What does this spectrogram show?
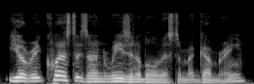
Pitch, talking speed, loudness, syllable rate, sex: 130 Hz, 140 wpm, -17 LUFS, 5.9 syllables/s, male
